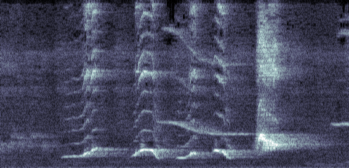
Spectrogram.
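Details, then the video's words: A male white-rumped shama calling to his partner gives a short run of harsh, squawky notes that bend up and down, ending in one louder, brighter burst, over a faint low hum. "Chích choè lửa gọi bạn - Shama bird calls his partner"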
